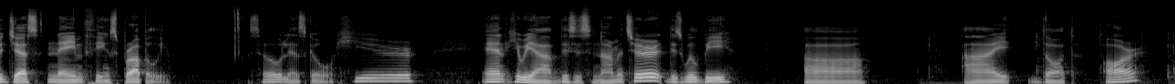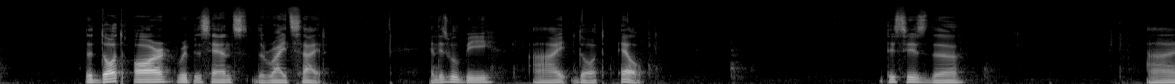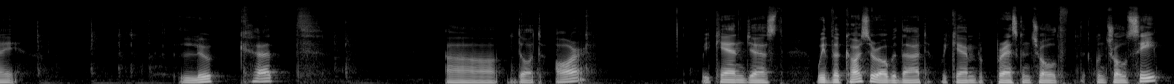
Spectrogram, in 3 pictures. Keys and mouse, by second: 1.2 middle click, 6.7 click, 9.1 e, 9.2 y, 9.3 e, 10.9 shift+r, 11.7 Return, 14.3 right click, 15.3 click, 16.5 e, 16.7 y, 16.9 e, 17.7 shift+l, 18.3 Return, 20.0 right click, 21.1 click, 22.8 e, 22.9 y, 23.0 e, 24.3 l, 24.5 o, 24.9 k, 26.6 a, 26.9 t, 29.0 shift+r, 29.3 Return, 33.9 ctrl+c.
